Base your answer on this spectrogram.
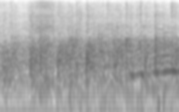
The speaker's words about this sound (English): Come on, clap your hands unto the Lord right now.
